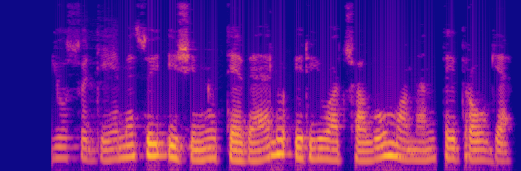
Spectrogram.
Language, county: Lithuanian, Šiauliai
